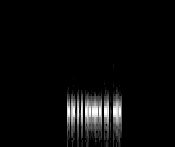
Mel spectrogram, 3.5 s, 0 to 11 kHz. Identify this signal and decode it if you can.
Morse code, heard as a keyed tone, about 62 wpm, 700 Hz. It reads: KS0DK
